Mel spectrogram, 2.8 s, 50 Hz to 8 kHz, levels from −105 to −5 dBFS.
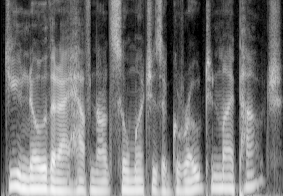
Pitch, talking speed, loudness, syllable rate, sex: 115 Hz, 320 wpm, -16 LUFS, 5.5 syllables/s, male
